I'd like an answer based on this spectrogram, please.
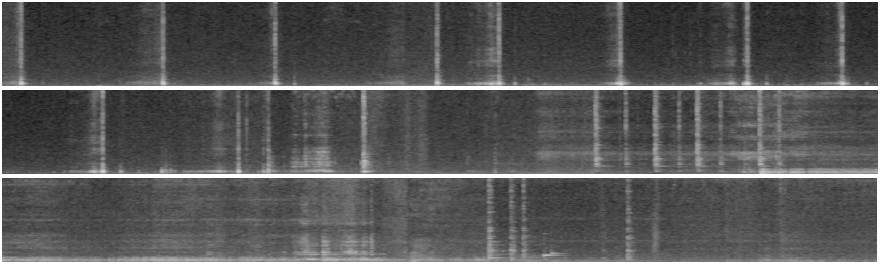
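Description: A series of sharp knocks, about one a second, through the first half; then, about two-thirds of the way in, a louder steady rushing noise starts suddenly and carries on.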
